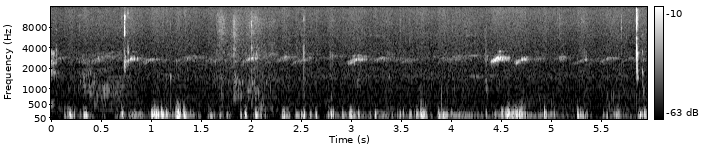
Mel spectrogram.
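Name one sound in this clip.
A man sips and gulps a drink.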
